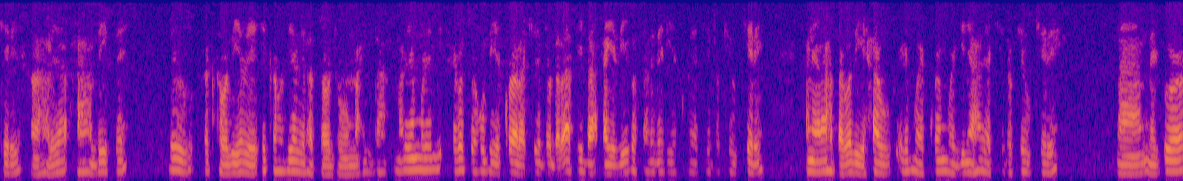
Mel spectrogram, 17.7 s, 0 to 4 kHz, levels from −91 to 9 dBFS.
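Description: Noise suppressor artifacts run throughout. The suppressor lowers the steady room noise by about 17 dB frame by frame, so the background sinks in pauses and swells under the speech. Everything sits below 4 kHz, which fits a narrowband call codec such as G.711.

Speech cut by the noise suppressor occurs at 5.42–5.98 s, at 9.29–11.22 s and at 15.04–15.15 s. Each time the suppressor mistook quiet speech for noise and pulled it down, by about 16 dB, 17 dB and 13 dB respectively. Softer sounds come out swallowed and faint, for roughly a third of a second in the first stretch, well under a second in total across the long middle stretch, and only a brief moment at the end.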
